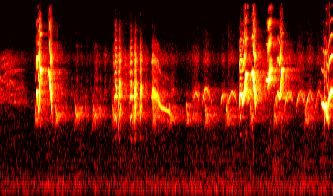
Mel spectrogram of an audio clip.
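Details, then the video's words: Magpie-robin in full ngobra song with rough fill phrases, giving bursts of sharp high chirps and rapid whistled trills spaced by short gaps, over faint low background noise. "BURUNG KACER GACOR NGOBRA ISIAN KASAR"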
